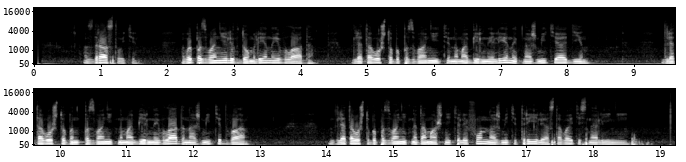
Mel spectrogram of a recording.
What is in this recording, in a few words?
ivr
